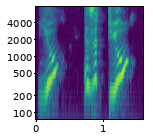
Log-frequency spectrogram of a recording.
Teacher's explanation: the third syllable is more prominent than the other two and carries a rising tone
